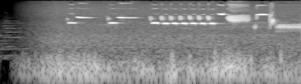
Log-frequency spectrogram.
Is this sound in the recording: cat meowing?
no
